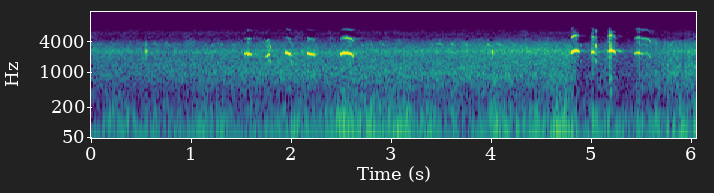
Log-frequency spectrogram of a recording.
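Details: Barnegat Light ospreys in New Jersey, 12 September 2022: soft, thin whistled chirps in a quick series over a steady background hiss, then a brief louder cluster of sharp notes.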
